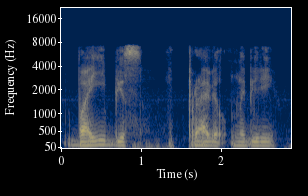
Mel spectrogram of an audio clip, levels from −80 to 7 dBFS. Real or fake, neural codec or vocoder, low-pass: fake; vocoder, 24 kHz, 100 mel bands, Vocos; 7.2 kHz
